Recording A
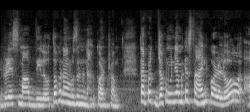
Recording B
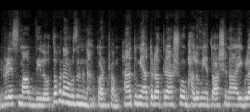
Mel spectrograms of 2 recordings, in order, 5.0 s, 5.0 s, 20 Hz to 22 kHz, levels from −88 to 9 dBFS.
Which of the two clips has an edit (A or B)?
B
